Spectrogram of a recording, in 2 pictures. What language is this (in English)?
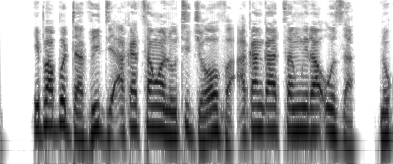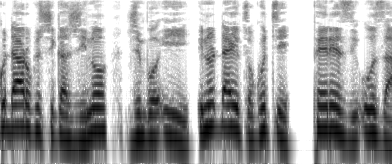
Shona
